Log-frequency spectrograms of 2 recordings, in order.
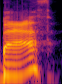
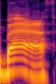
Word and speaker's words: Bath: in Orman's hometown of Bath, North Carolina. And that's spelled B A T H, like taking a bath.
